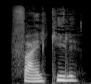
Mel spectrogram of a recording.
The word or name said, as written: fejlkilde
